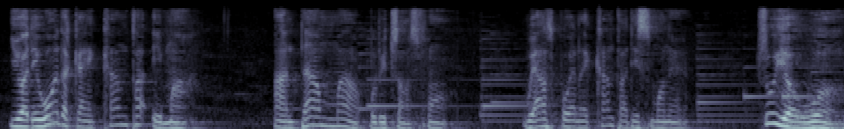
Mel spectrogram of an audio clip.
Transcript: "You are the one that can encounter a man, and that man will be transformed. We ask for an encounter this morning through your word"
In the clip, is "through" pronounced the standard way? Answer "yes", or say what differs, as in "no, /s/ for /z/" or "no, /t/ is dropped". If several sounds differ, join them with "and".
no, /t/ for /θ/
